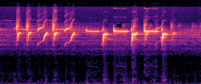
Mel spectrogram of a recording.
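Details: Singing tit: a series of crisp high notes, each sliding steeply downward, delivered in an uneven rhythm with some held whistled tones in between.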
